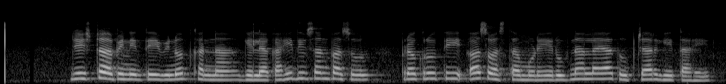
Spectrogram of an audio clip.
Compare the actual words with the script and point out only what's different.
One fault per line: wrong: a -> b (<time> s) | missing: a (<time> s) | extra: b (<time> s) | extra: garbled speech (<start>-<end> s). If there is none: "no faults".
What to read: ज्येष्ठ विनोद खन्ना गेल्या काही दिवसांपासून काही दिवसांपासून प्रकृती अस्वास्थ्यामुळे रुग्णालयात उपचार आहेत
extra: अभिनेते (1.0 s)
missing: काही दिवसांपासून (3.7 s)
extra: घेत (6.6 s)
